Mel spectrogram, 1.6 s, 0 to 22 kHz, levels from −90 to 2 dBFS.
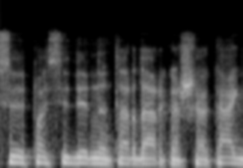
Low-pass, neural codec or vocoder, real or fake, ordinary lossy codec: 9.9 kHz; none; real; Opus, 24 kbps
